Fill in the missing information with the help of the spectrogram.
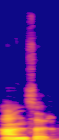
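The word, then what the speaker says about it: answer: का साइलेंट हम पढ़ेंगे डब्लू लेटर एस के बाद अगर डब्लू आता है तो डब्लू साइलेंट हो जाता है ठीक है दोस्तों जैसे कि आंसर आंसर में आप देखो कि डब्लू का वर्ड यूज नहीं किया जाता है सोड सोड में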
